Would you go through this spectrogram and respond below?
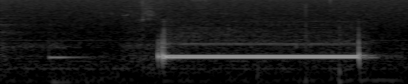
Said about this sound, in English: I'm gonna start the dialer right now.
